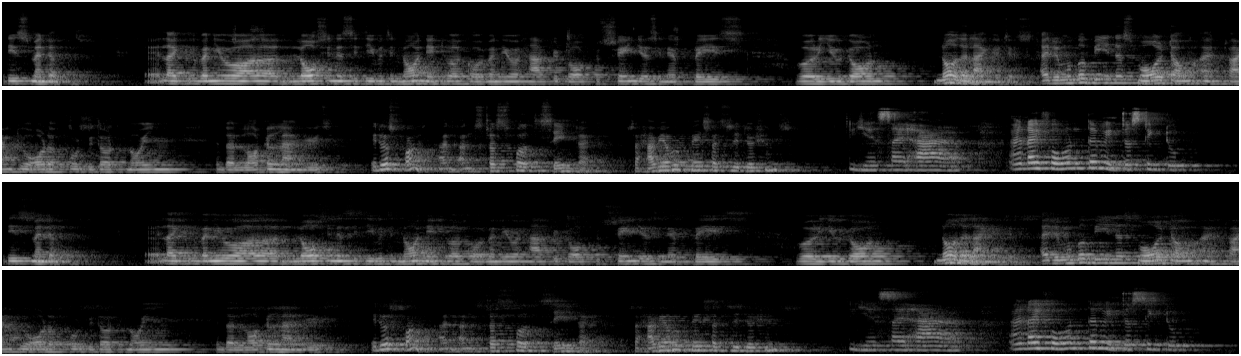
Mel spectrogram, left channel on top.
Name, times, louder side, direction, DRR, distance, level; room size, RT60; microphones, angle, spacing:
voice 1, 0.0-0.6 1.4-7.4 7.9-8.9 9.3-14.1 14.5-15.6 16.1-18.3 18.7-20.3, left 1 dB, 75° left, 3 dB, 2.3 m, -31 dB
voice 2, 20.8-24.1, left 2 dB, 55° left, 3 dB, 2.5 m, -33 dB
28.0 x 16.0 x 6.5 m, 1.1 s
head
